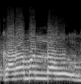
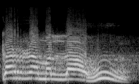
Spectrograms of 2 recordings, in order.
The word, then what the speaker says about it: কাররামাল্লাহু: এটা কারামাল্লাহ স্পেলিং কি লিখেছেন? না, এটা উচ্চারণ হবে কাররামাল্লাহু, কাররামাল্লাহু ওয়াজহাহুল কারীম।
